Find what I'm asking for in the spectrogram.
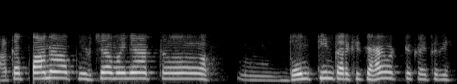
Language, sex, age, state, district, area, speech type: Marathi, male, 30-45, Maharashtra, Amravati, rural, conversation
